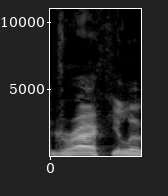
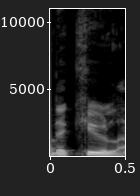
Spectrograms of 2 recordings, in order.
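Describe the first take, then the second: First: "Dracula" with an R, like the vampire; wrong town pronunciation. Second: "Dacula" with no R, stress on the CU; corrected town pronunciation. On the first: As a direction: say "Dracula" as DRAK-yuh-luh. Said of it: "I would call it Dracula". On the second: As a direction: say "Dacula" as duh-KYOO-luh. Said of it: "and he would say, "You mean Dacula?". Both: Shown as a demonstration.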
